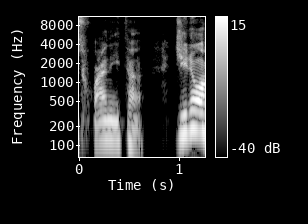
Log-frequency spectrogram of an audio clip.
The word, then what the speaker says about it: Juanita: I saying this right Wanita is that how you pronounce on the screen how long it took me to figure out that's how to say Juanita before I realized it was Juanita do you know how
